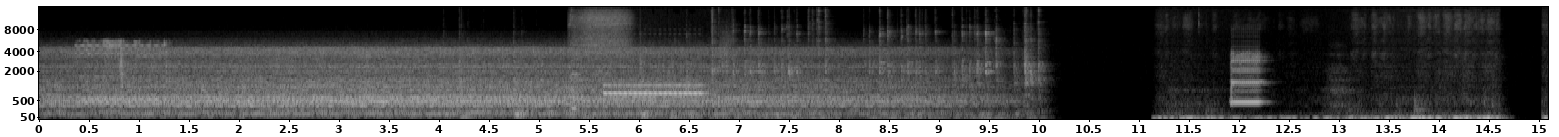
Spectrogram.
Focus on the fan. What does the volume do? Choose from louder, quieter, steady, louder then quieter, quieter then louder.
quieter.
